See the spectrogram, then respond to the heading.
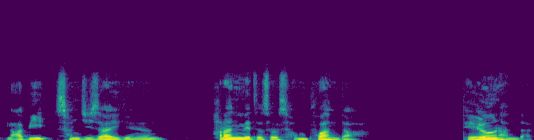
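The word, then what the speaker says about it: נביא: 선지자라는 것은 나비라고 얘기하는데 날아간 나비가 아니고요. 히브리어 발음입니다. 나비라고 말하는데 이거는 하나님의 뜻을 선포하는 자. 물론 전제 조건이 있습니다. 하나님께로부터 받은 계시의 말씀을 선포하는 자, 대언하는 자 하는 뜻이 있습니다. 그러니까 이 나비 선지자에게는 하나님의 뜻을 선포한다,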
